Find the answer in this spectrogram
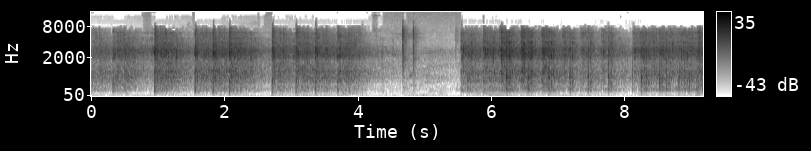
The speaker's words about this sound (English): For those who heard that, the volley of gunshots in the dead of night 1 week ago, it will be hard to forget. It has been a week since the manhunt for the Boston Marathon bombing suspects led to the shootout on the streets of Watertown.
